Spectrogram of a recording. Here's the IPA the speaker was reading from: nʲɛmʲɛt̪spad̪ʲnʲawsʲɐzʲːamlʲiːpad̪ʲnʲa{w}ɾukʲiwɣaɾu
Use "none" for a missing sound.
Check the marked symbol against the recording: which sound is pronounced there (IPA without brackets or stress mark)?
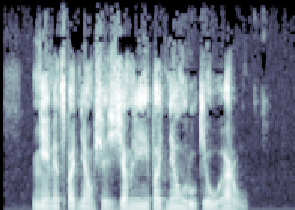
w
